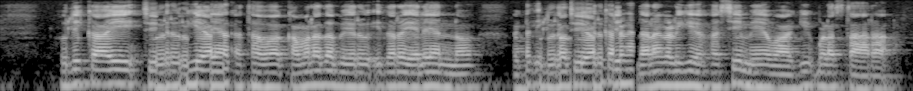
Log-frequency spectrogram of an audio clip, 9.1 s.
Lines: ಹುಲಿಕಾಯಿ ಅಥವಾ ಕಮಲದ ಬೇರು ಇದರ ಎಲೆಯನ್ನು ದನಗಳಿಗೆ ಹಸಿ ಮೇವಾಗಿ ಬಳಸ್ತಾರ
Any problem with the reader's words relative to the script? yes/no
yes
